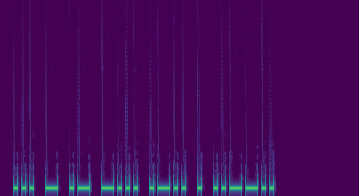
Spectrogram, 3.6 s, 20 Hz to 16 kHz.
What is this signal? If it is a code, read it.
Morse code, heard as a keyed tone, about 30 wpm, 700 Hz. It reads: STABLE?
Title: Sentences from Top 1500 Words 30wpm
